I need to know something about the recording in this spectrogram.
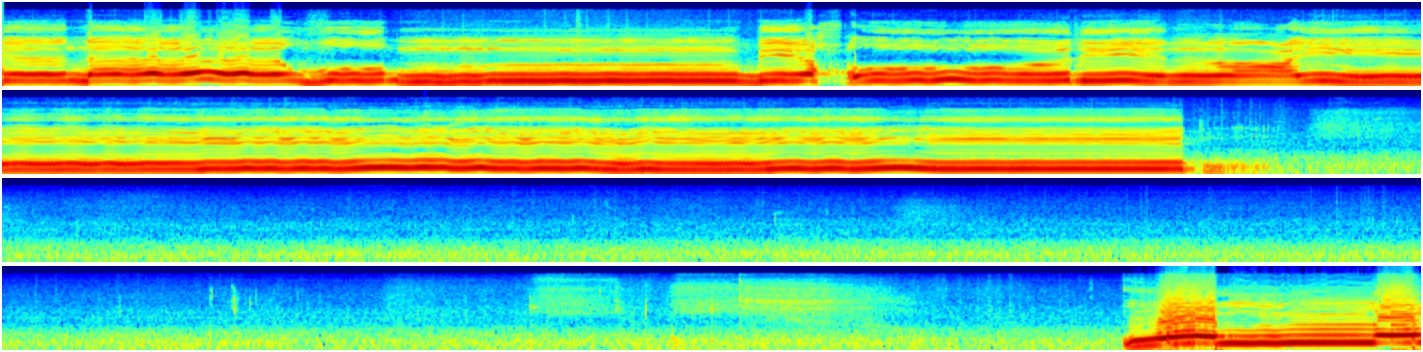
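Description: A man chants in a loud, melodic, sustained voice through a microphone.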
